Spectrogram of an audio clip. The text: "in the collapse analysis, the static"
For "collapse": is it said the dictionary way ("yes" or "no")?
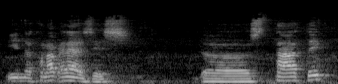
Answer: no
